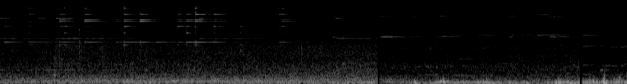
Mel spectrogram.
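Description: Small metal chimes tinkling in quick, irregular strikes through the first half, over a steady low outdoor rumble, followed by one held high ringing tone.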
